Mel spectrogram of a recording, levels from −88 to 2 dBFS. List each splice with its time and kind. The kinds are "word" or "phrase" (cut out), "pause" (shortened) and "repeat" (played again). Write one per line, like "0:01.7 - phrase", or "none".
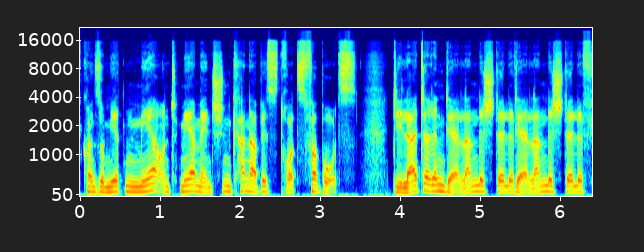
0:05.4 - repeat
